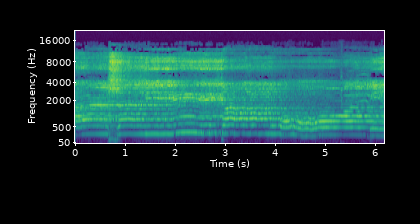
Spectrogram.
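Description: A male qari reciting the Qur'an in the melodic tilawah style into a handheld microphone: long sustained notes with slow pitch bends and ornamental wavers, broken only by a brief pause for breath about a second in.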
